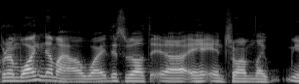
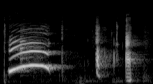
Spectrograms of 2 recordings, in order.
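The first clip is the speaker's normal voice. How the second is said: squeaky falsetto of his younger self; high-pitched bitch voice; 3 dB louder than usual. Retold or imitated. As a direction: call for dad in a tiny, very high voice. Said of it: "a high pitched fucking bitch voice".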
